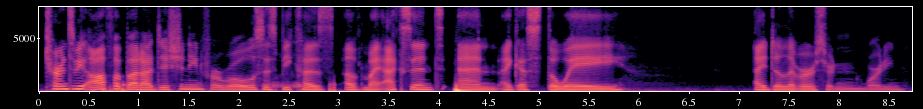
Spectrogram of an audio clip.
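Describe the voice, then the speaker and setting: Here the streamer, a South Texas woman with a Mexican-American Texan accent, chats loosely over viewer comments and keeps reaching for "like" and "um." Low and steady, she speaks at a moderate pace with slight noise behind her.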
